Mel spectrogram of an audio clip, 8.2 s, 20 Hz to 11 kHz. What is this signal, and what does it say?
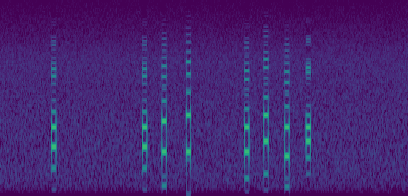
DTMF, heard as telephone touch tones, dialled by hand, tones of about 90 ms. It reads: 7 756 4#1*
